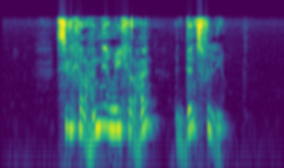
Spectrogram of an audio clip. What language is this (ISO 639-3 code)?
kab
